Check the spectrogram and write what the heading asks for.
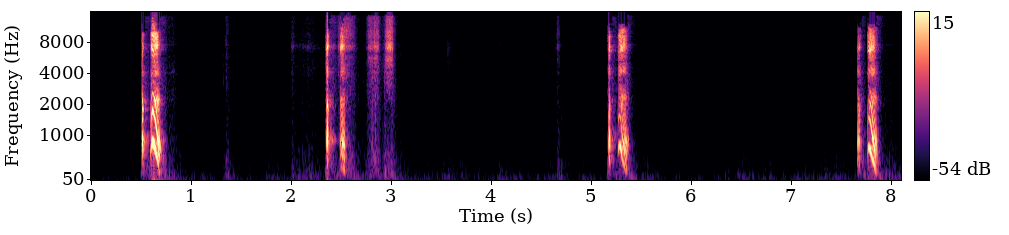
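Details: Four brief, sharp hiccups spaced a few seconds apart in a quiet room; hiccups.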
